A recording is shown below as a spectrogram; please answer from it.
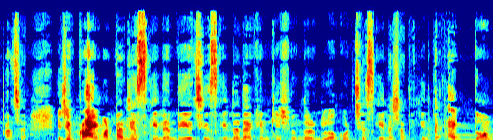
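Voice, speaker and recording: A woman's voice: on the high side, fairly quick, faint music behind. Sick Bangladeshi woman demoing makeup. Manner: talks softly while applying makeup, chatty. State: sick with a cold and sore throat. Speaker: makeup brand presenter. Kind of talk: live product demo chat.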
